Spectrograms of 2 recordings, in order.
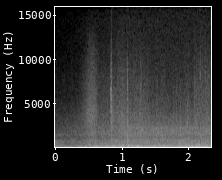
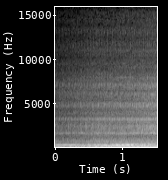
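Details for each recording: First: Capacitor-start capacitor-run single-phase AC motor on an ITI trainer kit, fed a low variac voltage of about 6-35 V and drawing 0.31 A: a steady low electrical hum with no run-up. The motor is energised but produces no torque and does not turn. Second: Capacitor-start capacitor-run single-phase AC motor on an ITI trainer kit, variac raised past about 70 V: a steady hum climbs to speed, then one sharp tick as the centrifugal switch opens once speed is reached. A normal, healthy start.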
